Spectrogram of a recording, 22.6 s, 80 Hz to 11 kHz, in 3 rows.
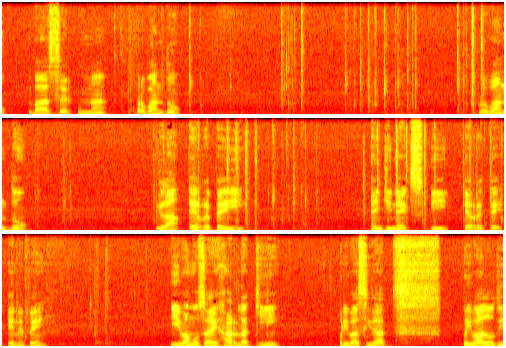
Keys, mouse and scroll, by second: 0.0-1.7 drag, 4.2-7.4 typing, 9.7-15.8 typing, 18.7-19.9 scroll down 1, 19.9 click.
